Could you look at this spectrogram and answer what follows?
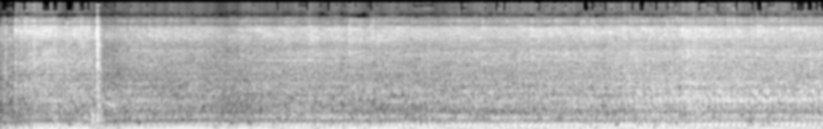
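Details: Freshly built Honda K-series race car engine running: steady low rumble, smooth idle with light revving, no knocks or ticks; sounds really good.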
